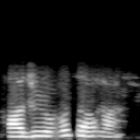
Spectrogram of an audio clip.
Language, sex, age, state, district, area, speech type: Nepali, female, 18-30, West Bengal, Jalpaiguri, rural, conversation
